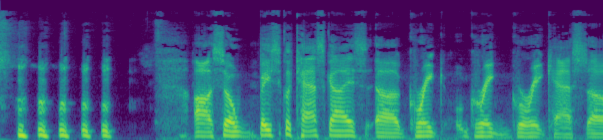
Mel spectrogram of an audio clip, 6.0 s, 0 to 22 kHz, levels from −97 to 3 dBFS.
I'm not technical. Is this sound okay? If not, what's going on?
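Yes, this sound is okay, with nothing going wrong in it.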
